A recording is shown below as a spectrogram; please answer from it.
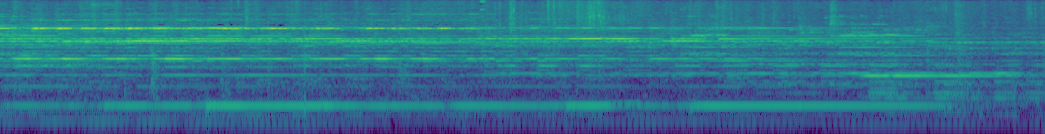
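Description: Amplified electric guitars sustaining a steady drone of long held tones that ring on without a beat. New pitches come in near the end.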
